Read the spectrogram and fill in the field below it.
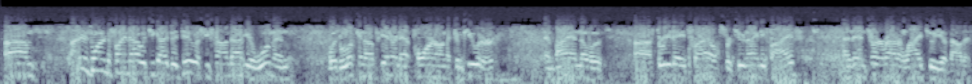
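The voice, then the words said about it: English accent. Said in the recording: “You're English, though. ... It does explain the accent.”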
